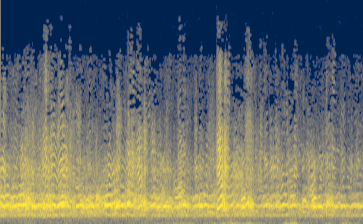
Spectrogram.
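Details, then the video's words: Snow geese flocking in Skagit Valley, a steady wall of overlapping nasal honks from many birds blending into one continuous, even chorus with no single caller standing out. "Sounds of Snow Geese | Skagit Valley"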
